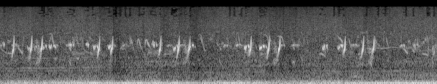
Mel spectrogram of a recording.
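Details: Common quail (batair) giving quick clipped calls in tight groups of two or three, evenly repeated, over a low steady drone.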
